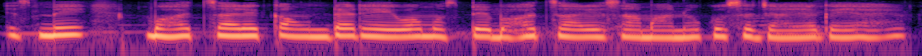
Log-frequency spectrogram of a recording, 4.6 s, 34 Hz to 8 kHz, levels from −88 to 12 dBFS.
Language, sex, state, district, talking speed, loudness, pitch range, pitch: Hindi, female, Uttar Pradesh, Lucknow, 180 wpm, -15 LUFS, 220-245 Hz, 235 Hz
